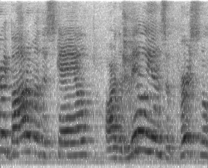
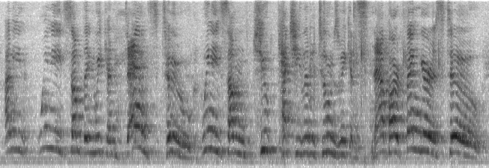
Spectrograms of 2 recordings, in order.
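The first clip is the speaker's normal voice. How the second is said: philistine critic; 3 semitones higher than usual. Acted. Critic turning on Beethoven over his Ninth Symphony, mock-apologetic. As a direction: play a theatrical, condescending critic.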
